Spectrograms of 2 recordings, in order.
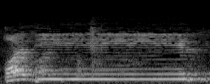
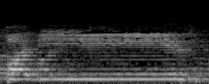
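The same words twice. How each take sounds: The two takes are said the same way.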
